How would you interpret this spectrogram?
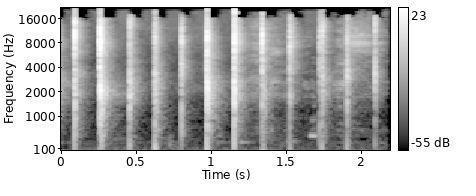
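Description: A short burst of hand clapping, close by, with about a dozen crisp, sharp claps in a quick, fairly steady rhythm, like one or two people applauding.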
